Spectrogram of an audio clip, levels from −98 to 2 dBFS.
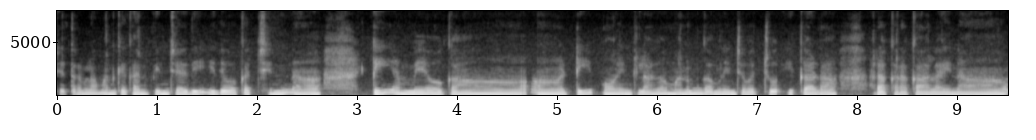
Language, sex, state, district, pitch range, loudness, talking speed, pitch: Telugu, female, Telangana, Nalgonda, 200-220 Hz, -15 LUFS, 95 wpm, 210 Hz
